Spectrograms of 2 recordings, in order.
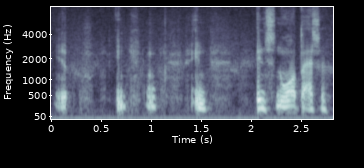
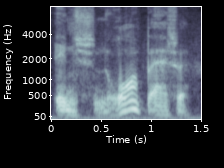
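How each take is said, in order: First: Tiny, high, halting voice; shy smallest child. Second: Slow, drawn-out question in adult voice; puzzled echo. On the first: Smallest nisse finally naming his wish, shy high stammer. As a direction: get it out bit by bit, high and bashful. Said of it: "sagde den lille nisseunge til sidst". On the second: Carpenter echoing the little one's wish, slow and puzzled. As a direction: repeat it slowly, wondering. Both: A narrator's reading.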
